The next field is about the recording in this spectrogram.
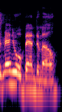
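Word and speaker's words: Emmanuel Bandoumel: Jimmy, you give me that pronunciation. It's Emmanuel Bandamel, and he is sort of a scoring transfer.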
